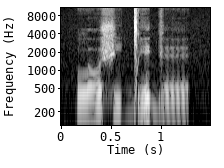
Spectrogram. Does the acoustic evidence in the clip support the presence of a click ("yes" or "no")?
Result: yes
